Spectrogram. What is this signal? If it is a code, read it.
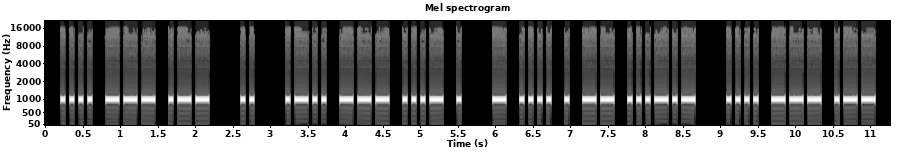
Morse code, heard as a keyed tone, about 20 wpm, 1000 Hz. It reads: HOW I LOVE THEM<SK> HOW
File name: qotdfiles / 20wpm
